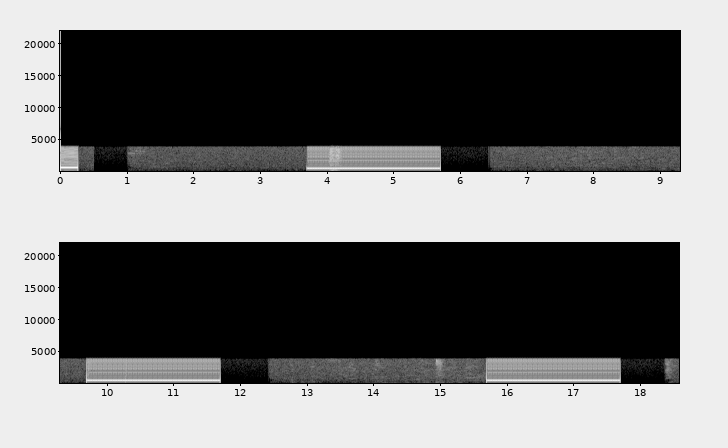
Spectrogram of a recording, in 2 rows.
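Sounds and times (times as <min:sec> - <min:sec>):
buzzy phone-line tone from a call prompt: 0:00.0 - 0:00.3, 0:03.7 - 0:05.7, 0:09.7 - 0:11.7, 0:15.7 - 0:17.7.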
